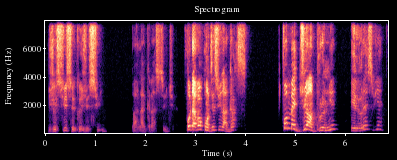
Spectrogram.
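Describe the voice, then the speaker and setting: A male preacher with a husky, rough-edged voice delivers an impassioned sermon. His pitch swings widely as he exhorts listeners directly, repeating key phrases to drive them in. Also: huge pitch swings, normal speed, a bit bright. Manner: addresses listeners directly with rhetorical questions. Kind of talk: impassioned sermon with Bible reading.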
